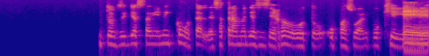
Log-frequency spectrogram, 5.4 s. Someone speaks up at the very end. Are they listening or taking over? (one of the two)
taking over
